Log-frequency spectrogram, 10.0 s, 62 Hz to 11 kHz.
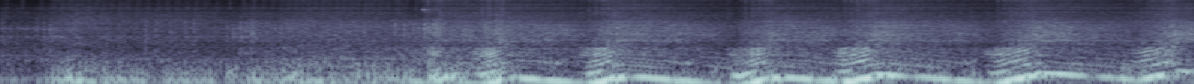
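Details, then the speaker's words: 1984 Volvo 240 with LH 2.0 ignition module swapped in, idle air control hose was unplugged: pings lightly under load, rough idle hunting around 800 rpm and jumping, revs freely; owner plans to adjust distributor timing. Suspected detonation and rough idle. "I'm gonna have to adjust the distributor timing, because it pings a little bit and the idle's rough, but it tries to idle at 800 RPM and it jumps a little bit"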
